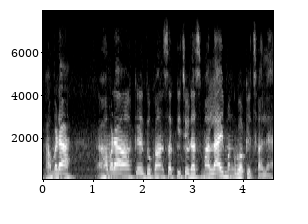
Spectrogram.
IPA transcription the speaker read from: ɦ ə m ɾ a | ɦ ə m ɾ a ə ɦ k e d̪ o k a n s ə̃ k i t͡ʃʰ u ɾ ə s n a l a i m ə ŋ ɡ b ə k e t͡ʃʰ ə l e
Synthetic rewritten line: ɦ ə m ɾ a | ɦ ə m ɾ a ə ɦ k e d̪ o k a n s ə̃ k i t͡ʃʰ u ɾ ə s m a l a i m ə ŋ ɡ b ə k e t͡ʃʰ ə l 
